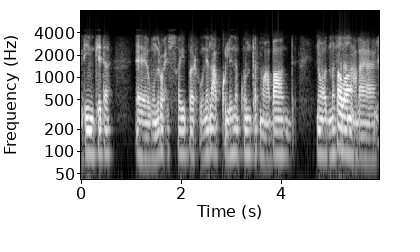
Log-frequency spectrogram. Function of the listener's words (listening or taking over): listening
